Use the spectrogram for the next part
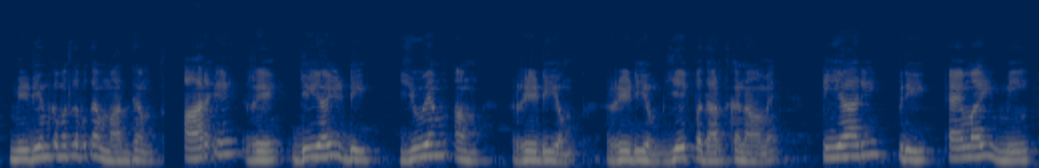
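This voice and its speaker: Heard with a lo-fi, slightly mellow sound, a teacher spells English words out by letter, sounds each one out, and supplies its meaning. In this spelling and phonics lesson, the pitch dips on the closing word of every list.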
